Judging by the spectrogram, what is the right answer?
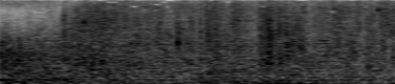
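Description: Fire roars in Assassin's Creed III, a dense, steady rumbling crackle that fills the whole stretch at constant loudness with no voices over it.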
